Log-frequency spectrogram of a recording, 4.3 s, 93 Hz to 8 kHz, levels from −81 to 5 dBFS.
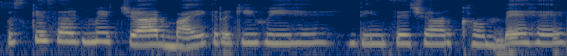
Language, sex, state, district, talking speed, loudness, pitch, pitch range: Hindi, female, Bihar, Gaya, 195 wpm, -34 LUFS, 265 Hz, 255-275 Hz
